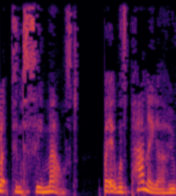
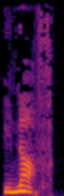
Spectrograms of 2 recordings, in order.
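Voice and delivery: loud, sudden command; barked; 5 dB louder than usual. A narrator's reading. Chief officer silencing prisoner, barking. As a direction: cut them off with a bark. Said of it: "the chief officer barked".

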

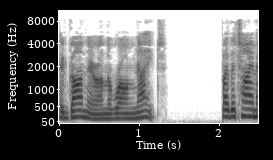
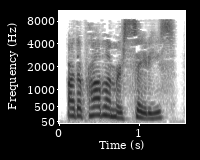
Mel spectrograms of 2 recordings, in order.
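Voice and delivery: sharp, loud angry snap; snapped; 5 semitones higher, 5 dB louder than usual. Acted. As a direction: spit it at her. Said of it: "she snapped".

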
